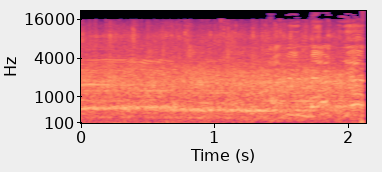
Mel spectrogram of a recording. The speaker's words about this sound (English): And now stop. And now keep clapping. And now everyone do the Olay chant. Olay!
